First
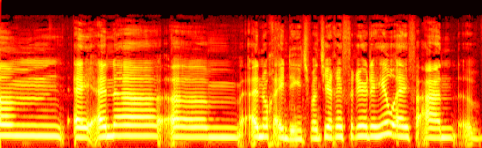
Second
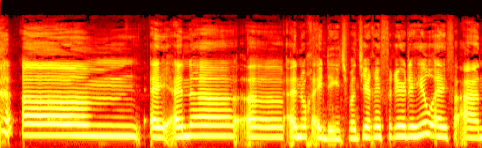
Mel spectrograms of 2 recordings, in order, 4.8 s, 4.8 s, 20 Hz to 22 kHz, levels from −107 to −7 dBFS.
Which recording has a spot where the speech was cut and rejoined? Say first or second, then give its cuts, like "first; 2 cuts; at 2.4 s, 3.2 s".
second; 1 cut; at 2.8 s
